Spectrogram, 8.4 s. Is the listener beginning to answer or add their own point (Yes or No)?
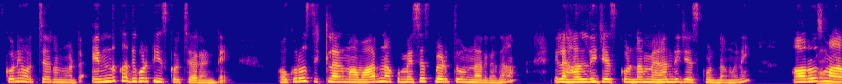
No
